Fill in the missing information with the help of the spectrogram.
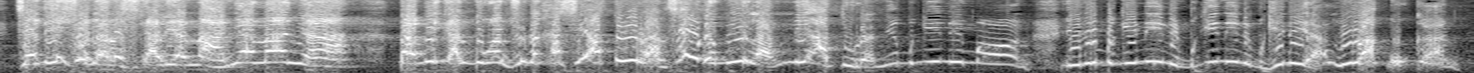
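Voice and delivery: high, insistent exhortation; full-force preaching. Acted. Preacher telling congregation God already gave rules, exasperated full-force preaching. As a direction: hammer it home at high pitch.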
